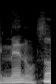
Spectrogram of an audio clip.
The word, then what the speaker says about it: Mentals: We don't pronounce the L though. Mentals. – No, you don't pronounce the T. Mentals.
